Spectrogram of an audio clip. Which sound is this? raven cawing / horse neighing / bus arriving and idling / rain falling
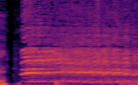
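horse neighing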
